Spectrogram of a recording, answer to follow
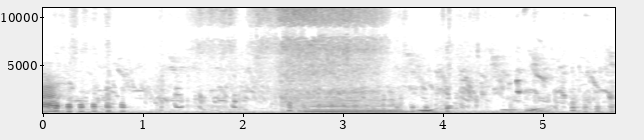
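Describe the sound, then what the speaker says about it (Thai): Chickens cluck in short bursts close by, with a brief rising squawk in the middle and outdoor background noise throughout. "เลี้ยงไก่เลี้ยงไก่นะคะ"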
